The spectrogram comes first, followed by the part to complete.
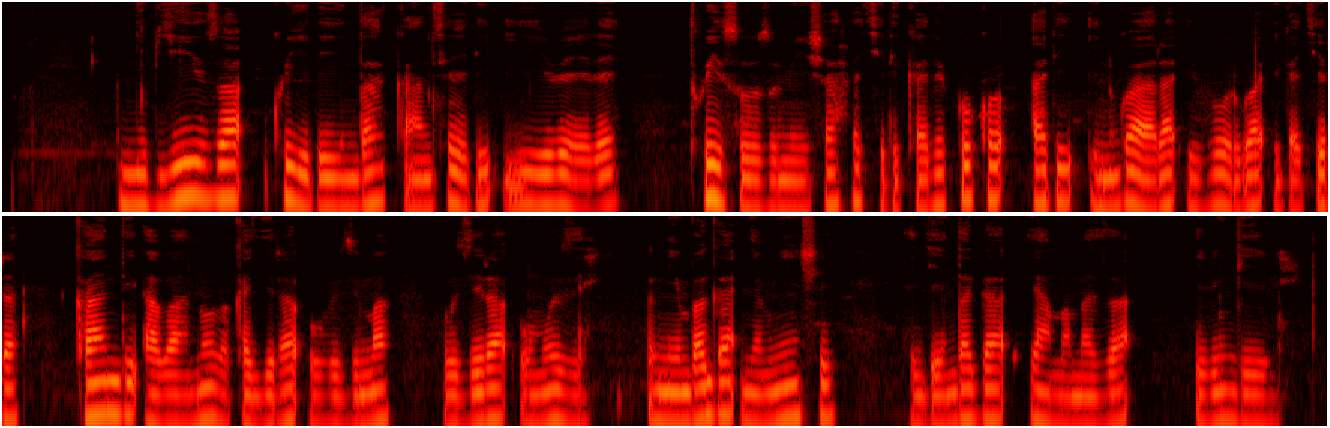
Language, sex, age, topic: Kinyarwanda, male, 18-24, health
